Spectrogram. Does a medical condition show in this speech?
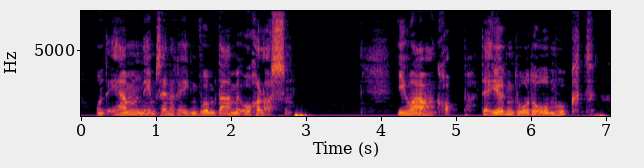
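No.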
